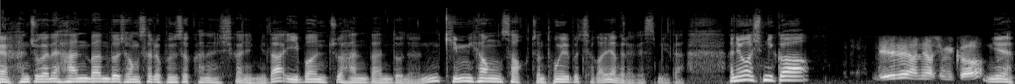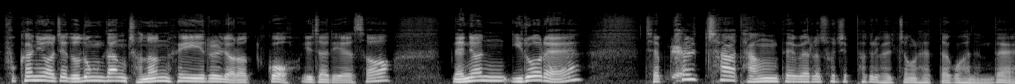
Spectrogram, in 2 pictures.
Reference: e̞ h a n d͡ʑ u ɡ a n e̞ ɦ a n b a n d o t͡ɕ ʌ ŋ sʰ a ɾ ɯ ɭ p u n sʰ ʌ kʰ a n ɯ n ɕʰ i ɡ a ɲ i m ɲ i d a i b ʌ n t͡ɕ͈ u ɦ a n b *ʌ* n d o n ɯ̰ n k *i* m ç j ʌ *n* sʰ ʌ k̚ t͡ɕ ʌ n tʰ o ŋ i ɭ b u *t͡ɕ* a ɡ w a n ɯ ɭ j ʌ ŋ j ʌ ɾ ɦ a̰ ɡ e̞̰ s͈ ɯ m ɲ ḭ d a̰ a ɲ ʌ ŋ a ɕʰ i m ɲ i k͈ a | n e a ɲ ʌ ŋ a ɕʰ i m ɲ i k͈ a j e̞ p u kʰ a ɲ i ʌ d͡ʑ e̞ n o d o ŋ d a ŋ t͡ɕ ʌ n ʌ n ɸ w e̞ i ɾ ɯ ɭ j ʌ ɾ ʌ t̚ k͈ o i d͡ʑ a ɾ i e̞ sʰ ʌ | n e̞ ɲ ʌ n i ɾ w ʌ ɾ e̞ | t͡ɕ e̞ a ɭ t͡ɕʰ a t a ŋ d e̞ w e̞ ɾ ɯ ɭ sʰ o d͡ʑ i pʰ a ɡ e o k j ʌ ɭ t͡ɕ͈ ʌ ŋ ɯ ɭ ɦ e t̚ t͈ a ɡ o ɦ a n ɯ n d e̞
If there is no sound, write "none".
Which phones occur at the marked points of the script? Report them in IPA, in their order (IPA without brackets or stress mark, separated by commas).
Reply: a, i, ŋ, t͡ɕʰ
